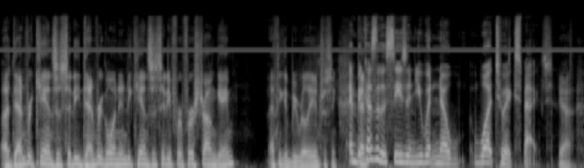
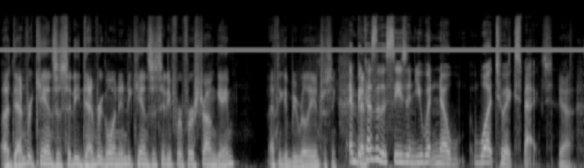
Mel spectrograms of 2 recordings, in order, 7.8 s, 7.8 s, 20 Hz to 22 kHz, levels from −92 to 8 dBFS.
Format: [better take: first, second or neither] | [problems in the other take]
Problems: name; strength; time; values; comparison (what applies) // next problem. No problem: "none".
first | high-pitched whine; loud; throughout; 6.5 kHz, 8 dB below the speech; faint in the first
